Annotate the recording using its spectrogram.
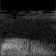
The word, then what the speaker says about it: Wagram: Or Wagram, as Americans pronounce it. I believe it's pronounced Wagram.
